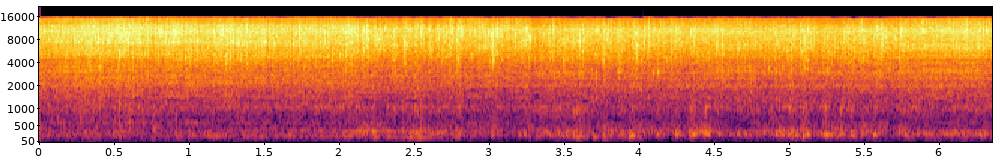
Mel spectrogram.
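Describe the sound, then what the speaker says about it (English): Water from a tap pours steadily over a wax-coated lacrosse mesh, a continuous close hiss and splash with no talking. "I'm going to run this under some water."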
